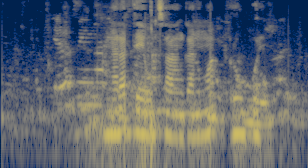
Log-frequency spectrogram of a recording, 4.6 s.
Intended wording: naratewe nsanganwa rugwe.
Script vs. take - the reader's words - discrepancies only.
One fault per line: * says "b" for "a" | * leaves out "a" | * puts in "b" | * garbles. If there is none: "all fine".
all fine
